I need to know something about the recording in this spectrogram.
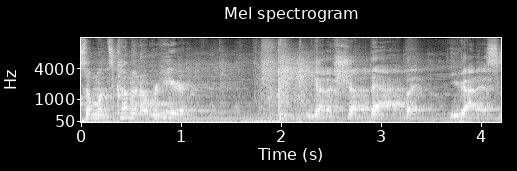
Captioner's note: door slams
